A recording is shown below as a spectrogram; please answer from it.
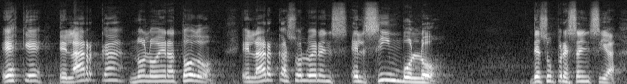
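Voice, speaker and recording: High bright-voiced preaching pastor. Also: male voice, in a large hall. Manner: emphatic preaching, repeated appeals to the congregation. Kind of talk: sermon.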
